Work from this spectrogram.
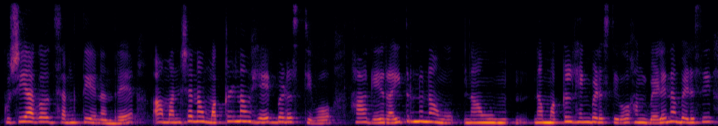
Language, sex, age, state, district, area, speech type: Kannada, female, 30-45, Karnataka, Koppal, rural, spontaneous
